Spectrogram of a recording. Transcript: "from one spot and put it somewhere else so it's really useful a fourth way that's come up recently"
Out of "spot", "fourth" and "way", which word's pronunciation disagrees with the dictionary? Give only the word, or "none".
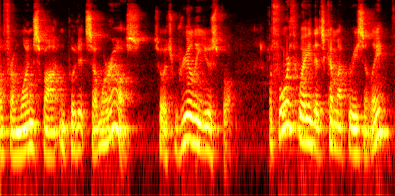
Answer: none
